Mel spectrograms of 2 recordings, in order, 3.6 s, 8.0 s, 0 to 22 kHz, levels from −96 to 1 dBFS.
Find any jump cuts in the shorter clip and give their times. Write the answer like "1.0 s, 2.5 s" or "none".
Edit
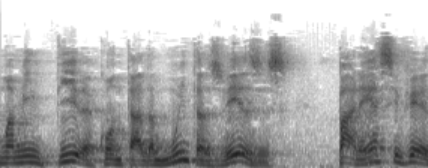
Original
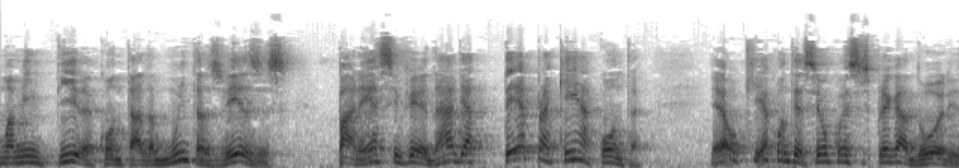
none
